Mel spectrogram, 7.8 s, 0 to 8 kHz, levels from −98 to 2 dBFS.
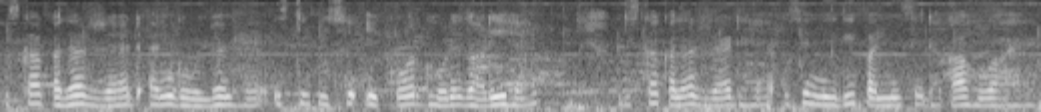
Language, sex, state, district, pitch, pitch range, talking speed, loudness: Hindi, female, Bihar, West Champaran, 210 Hz, 200-225 Hz, 185 wpm, -18 LUFS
